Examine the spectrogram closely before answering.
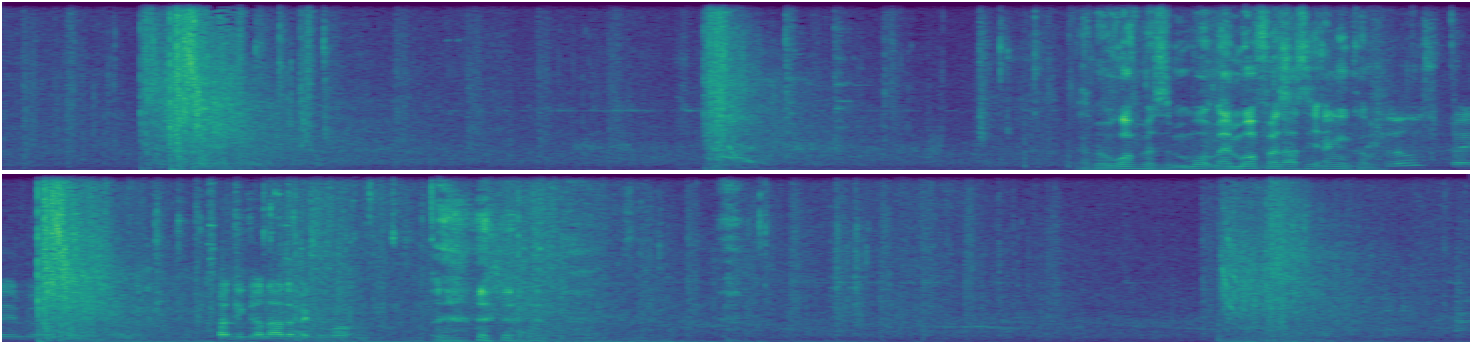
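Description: A sniper rifle fires loud, sharp shots that ring out briefly.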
